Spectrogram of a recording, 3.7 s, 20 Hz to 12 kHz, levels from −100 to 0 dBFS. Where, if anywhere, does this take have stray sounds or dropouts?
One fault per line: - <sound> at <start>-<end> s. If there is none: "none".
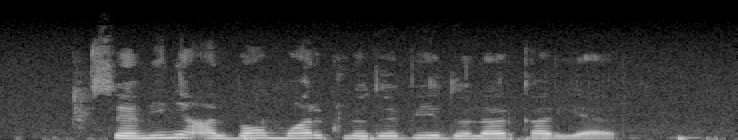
none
